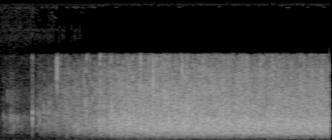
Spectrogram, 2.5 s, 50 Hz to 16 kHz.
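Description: Loud, sustained standing applause from around 1,000 young Israelis in a hall during a speech, building quickly from scattered clapping into a dense, continuous roar of hands.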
